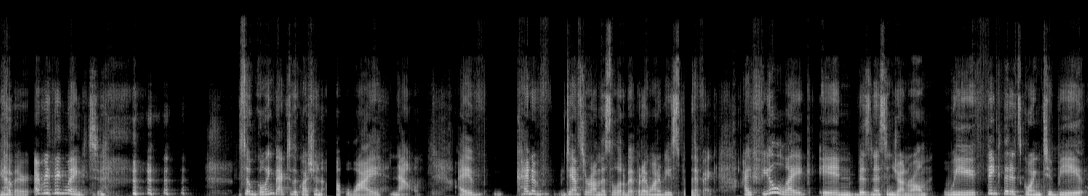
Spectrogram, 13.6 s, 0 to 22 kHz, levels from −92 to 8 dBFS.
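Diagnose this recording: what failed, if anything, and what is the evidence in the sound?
Overlap-add ripple runs throughout: frames resynthesised with mismatched windows swing the level by about 60 dB near 50 Hz, a steady robotic flutter, unlike random codec warble.

Digital broadcast dropout at 4.07–4.26 s, after "back to the question", and at 8.55–8.69 s, after "I want to be": clean 3 ms fades into silence, consistent with three and two lost frames.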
